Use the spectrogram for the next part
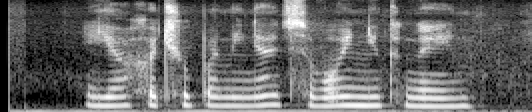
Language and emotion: Russian, neutral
